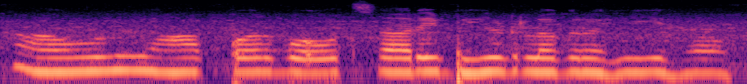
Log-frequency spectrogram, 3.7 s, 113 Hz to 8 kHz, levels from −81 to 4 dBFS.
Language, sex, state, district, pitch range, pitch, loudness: Hindi, female, Uttar Pradesh, Saharanpur, 205-215 Hz, 210 Hz, -16 LUFS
